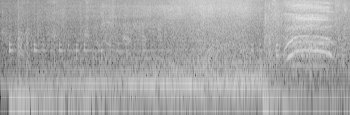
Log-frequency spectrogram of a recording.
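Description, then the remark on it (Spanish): A motorboat engine off a beach drones and builds into a rough, splashing roar, then abruptly cuts off as the boat crashes, followed by a brief wavering high-pitched squeal. “¿Aquel bote chocó?”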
